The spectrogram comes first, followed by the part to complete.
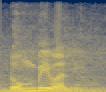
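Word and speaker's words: डोंबिवली: গাড়ি একদম বেরিয়ে গেল হালকা করে ডোমলি স্টেশন থেকে। কি ডোম বালি মনে হয় স্টেশনটার নাম, ঠিকঠাক দেখতেও পাইনি। হ্যাঁ ডোম বি ভালি, আচ্ছা ডোম্বি বালি, হ্যাঁ ঠিকঠাক উচ্চারণ করলাম এবার।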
